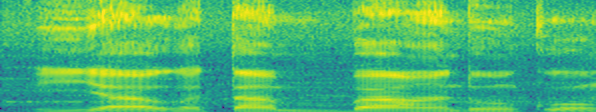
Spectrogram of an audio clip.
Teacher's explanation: Cara membacanya ba mati dipadukan dengan ba di depannya karena hukum bacaannya adalah idgham mutamatsilain.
